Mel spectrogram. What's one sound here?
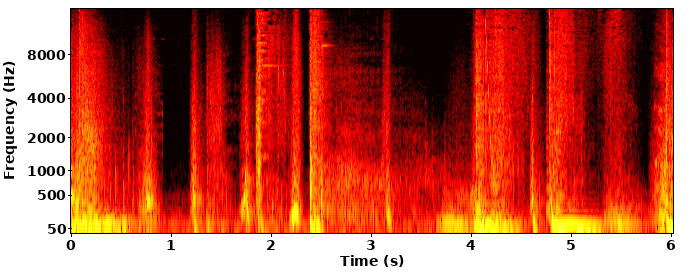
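Metal blades clang and swish.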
